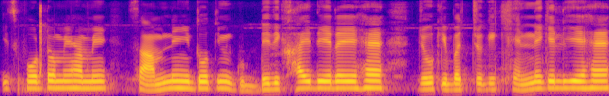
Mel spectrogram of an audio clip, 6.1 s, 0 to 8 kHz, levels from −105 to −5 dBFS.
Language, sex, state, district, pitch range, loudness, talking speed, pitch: Hindi, male, Uttar Pradesh, Saharanpur, 140-170 Hz, -18 LUFS, 195 wpm, 165 Hz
